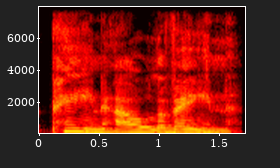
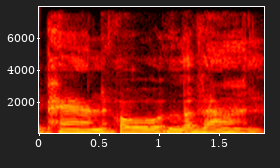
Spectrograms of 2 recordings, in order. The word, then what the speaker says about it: Pain au levain: We are making Pain Au Levain is not how you say it. It's actually Pain Au Levain, and that is just the generic French name for sourdough bread.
